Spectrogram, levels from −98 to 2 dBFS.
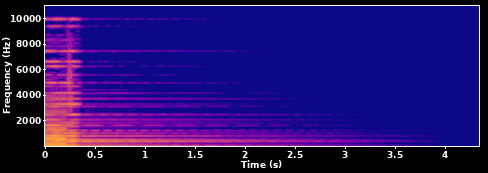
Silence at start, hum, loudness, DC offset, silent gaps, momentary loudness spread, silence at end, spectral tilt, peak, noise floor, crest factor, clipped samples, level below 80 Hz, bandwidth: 0 s; none; -24 LUFS; under 0.1%; none; 27 LU; 2.85 s; -5.5 dB/octave; -6 dBFS; -88 dBFS; 22 dB; under 0.1%; -38 dBFS; 10.5 kHz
